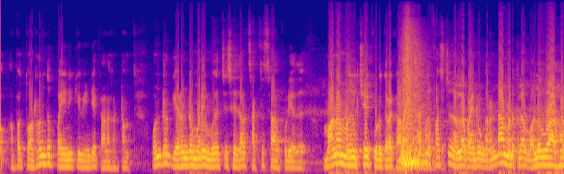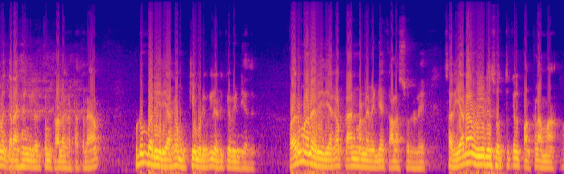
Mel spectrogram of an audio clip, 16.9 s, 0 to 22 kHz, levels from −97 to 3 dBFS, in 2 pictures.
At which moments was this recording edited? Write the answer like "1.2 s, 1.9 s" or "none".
6.4 s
